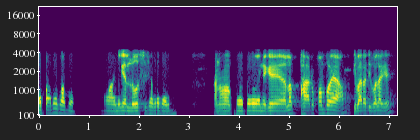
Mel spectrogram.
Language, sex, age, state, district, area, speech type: Assamese, male, 45-60, Assam, Dhemaji, rural, conversation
